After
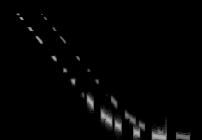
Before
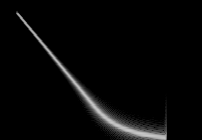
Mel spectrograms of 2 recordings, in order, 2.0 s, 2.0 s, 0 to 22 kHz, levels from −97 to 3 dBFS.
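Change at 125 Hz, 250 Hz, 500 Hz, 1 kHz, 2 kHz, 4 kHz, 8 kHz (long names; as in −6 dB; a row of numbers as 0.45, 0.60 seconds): −9.5, −13.5, −9.5, −12.0, −21.0, −17.0, −11.0 decibels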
